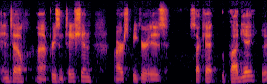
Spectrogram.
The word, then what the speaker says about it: Saket Upadhyay: Our speaker is Saket Upadhyay.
